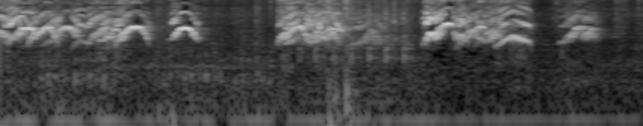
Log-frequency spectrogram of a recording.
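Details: Cockatiel song used to coax a pet bird into singing: loud groups of sharp, arching chirps with rising and falling notes, separated by short gaps, over a low steady hum.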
